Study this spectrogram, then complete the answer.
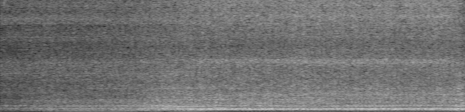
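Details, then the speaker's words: Test-stand engine with Holley teapot carburetor, in gear under a heavy load: loud even roar held steady with no misses, popping or stumble; carburetor runs perfect. "load right there is a lot more load than that car will ever pull. And that carburetor runs perfect."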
